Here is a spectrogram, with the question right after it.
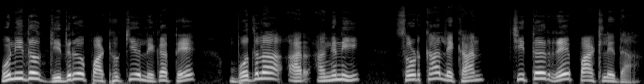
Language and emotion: Santali, neutral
